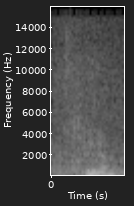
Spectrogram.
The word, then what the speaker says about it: Kittim: How do we pronounce that? Kittim.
